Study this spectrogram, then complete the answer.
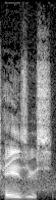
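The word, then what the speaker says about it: Jesús: You know, because hey Zeus.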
